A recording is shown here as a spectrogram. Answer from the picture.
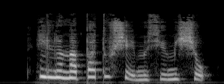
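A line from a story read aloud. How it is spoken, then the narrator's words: Exclaiming. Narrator (French): s'écria-t-elle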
